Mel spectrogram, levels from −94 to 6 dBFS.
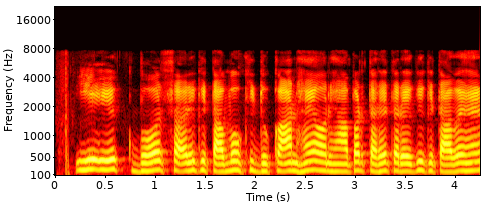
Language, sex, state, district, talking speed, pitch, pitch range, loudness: Hindi, female, Odisha, Khordha, 225 wpm, 190 Hz, 180-205 Hz, -15 LUFS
